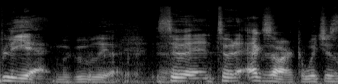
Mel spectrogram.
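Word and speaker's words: Maglubiyet: Someone want to pronounce the name so I don't butcher it? Mugubliet. Yeah. Mugubliet.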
